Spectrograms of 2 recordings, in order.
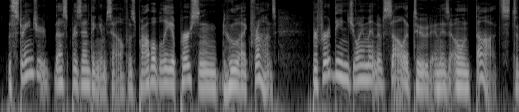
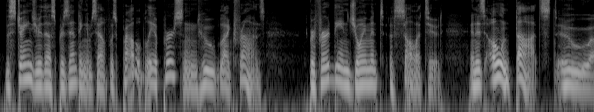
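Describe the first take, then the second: First: It is read faster and smoothly. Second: It is read slowly with halting pauses.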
